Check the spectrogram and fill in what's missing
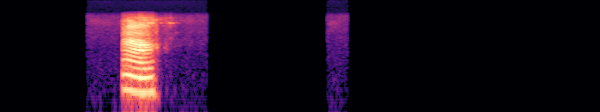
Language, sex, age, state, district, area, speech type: Santali, male, 18-30, West Bengal, Bankura, rural, conversation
